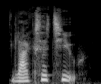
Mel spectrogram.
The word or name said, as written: laksativ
